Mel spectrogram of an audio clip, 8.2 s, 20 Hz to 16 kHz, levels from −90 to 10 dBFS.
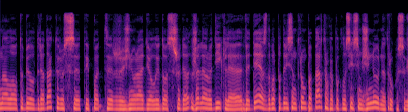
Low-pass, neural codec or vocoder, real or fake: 9.9 kHz; none; real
